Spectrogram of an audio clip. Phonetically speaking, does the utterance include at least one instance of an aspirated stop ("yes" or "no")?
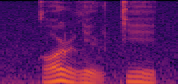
no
